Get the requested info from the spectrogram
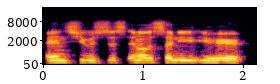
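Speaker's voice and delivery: ordinary delivery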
